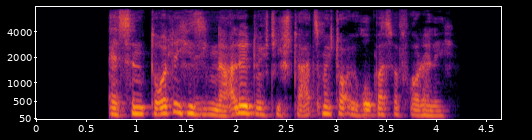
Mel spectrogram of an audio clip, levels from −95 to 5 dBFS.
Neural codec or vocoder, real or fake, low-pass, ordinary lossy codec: vocoder, 44.1 kHz, 128 mel bands, Pupu-Vocoder; fake; 7.2 kHz; AAC, 48 kbps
